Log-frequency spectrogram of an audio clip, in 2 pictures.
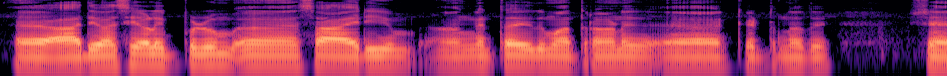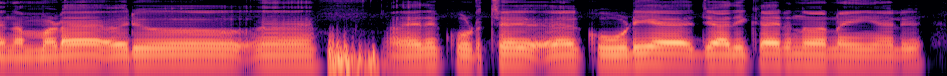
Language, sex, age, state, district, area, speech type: Malayalam, female, 18-30, Kerala, Wayanad, rural, spontaneous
